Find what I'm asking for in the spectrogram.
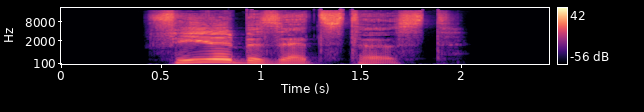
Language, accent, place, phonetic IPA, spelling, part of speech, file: German, Germany, Berlin, [ˈfeːlbəˌzɛt͡stəst], fehlbesetztest, verb, De-fehlbesetztest.ogg
- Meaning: inflection of fehlbesetzen: 1. second-person singular dependent preterite 2. second-person singular dependent subjunctive II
